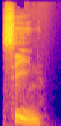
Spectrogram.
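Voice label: "seen", British English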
